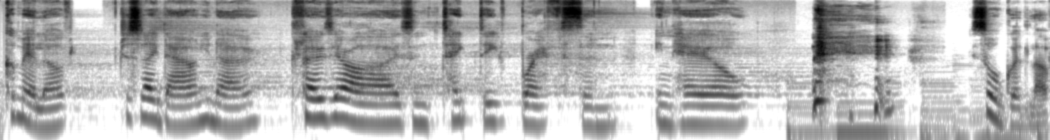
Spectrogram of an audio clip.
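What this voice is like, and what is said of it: Laid-back put-on British accent. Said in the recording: “like the laid-back British friend ... please don't be offended by my accent.”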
